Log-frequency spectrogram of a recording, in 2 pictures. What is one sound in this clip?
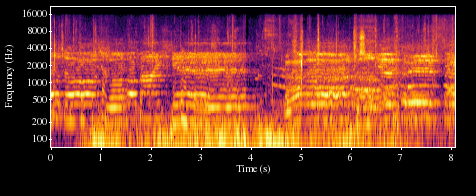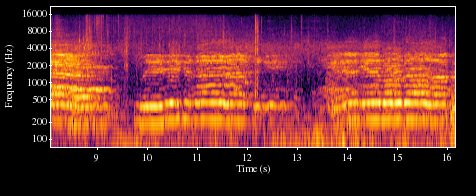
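A crowd of men and women sings together outdoors in long, held notes.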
